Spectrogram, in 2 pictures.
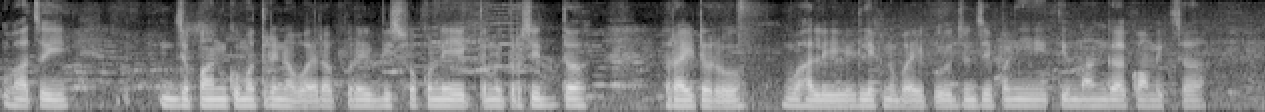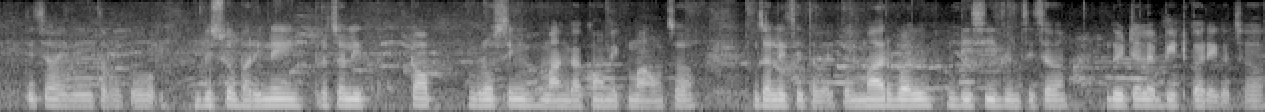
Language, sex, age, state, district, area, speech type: Nepali, male, 18-30, West Bengal, Kalimpong, rural, spontaneous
